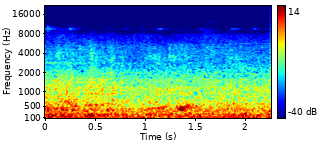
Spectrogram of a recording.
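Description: Steady low rumble of vehicle noise, with brief snatches of people's voices.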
